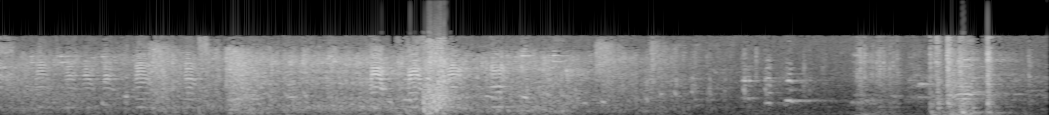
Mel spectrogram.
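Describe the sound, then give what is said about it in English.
A comic sound effect of a chauffeur-driven car pulling up: a loud, rattling, sputtering engine roar with sharp banging bursts, busy throughout, ending in a final burst of clatter. “The chauffeur is pulling it here now.”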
